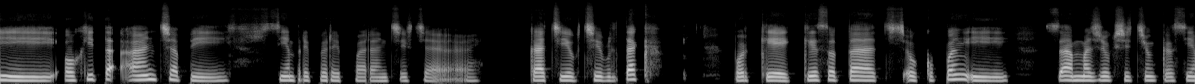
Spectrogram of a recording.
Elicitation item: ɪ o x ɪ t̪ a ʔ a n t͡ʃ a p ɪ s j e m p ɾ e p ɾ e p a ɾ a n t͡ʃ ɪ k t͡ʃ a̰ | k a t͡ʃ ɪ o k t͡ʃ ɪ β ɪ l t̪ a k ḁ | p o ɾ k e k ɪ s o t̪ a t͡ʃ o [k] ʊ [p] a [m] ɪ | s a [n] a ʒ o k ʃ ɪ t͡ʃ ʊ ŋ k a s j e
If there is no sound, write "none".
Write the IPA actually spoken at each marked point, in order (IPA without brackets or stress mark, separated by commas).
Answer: k, p, ŋ, m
